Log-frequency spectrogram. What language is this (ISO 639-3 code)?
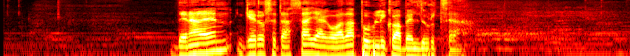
eus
